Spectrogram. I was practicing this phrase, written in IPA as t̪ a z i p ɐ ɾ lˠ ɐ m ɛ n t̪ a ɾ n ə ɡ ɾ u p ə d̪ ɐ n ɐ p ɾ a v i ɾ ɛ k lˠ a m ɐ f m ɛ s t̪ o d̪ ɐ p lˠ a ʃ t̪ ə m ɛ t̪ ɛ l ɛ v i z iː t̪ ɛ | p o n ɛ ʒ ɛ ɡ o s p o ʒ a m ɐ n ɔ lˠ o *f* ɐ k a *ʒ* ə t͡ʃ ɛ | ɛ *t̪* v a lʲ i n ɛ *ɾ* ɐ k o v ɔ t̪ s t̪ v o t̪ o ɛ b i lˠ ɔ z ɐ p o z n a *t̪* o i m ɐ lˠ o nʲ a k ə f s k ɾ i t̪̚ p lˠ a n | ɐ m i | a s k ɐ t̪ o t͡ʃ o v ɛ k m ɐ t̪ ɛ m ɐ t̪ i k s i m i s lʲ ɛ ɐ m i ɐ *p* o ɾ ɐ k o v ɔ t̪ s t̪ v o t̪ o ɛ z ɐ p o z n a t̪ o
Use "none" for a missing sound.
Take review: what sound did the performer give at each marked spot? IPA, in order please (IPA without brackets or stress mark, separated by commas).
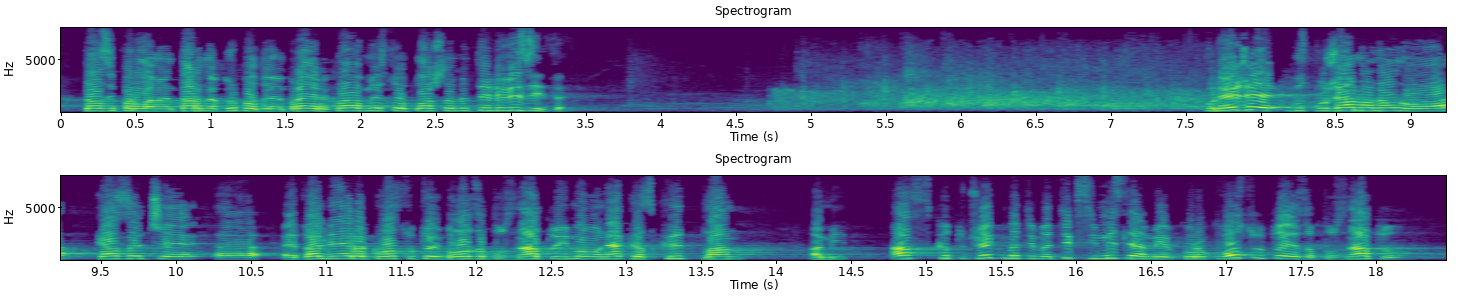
v, z, d̪, ɾ, t̪, k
